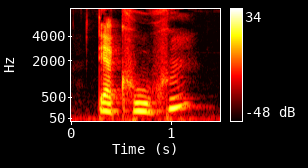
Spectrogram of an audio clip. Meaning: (noun) pie; cake; tart (foodstuff made of baked dough, other than bread); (proper noun) a town in Baden-Württemberg, Germany
- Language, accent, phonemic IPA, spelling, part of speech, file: German, Austria, /ˈkuːxən/, Kuchen, noun / proper noun, De-at-Kuchen.ogg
